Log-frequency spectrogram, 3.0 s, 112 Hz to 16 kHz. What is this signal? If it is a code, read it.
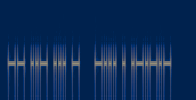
Morse code, heard as a keyed tone, about 34 wpm, 700 Hz. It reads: MUST BE.
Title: Sentences from Top 1400 Words 35wpm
